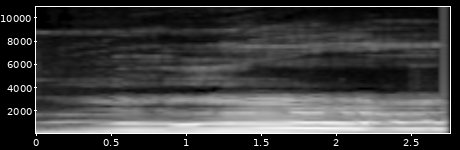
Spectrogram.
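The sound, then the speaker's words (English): A zombie lets out a long, low, dreadful moan, holding a steady droning pitch before wavering and sliding downward at the end, with no other sounds. “Oh, it's letting out a dreadful moan.”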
